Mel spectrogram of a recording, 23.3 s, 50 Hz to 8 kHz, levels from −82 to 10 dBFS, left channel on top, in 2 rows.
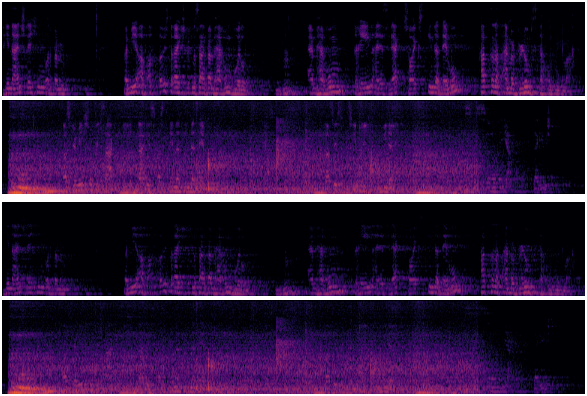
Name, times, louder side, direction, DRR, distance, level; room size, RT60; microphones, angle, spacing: voice 1, 0.0-1.3 1.7-1.8 2.4-5.0 6.1-9.2 9.5-11.4 12.9-15.9 18.0-19.7, left 4 dB, 70° left, 10 dB, 0.6 m, -47 dB
voice 2, 5.5-5.9 16.8-17.1 20.8-21.9 22.3-22.6, left 2 dB, 45° left, 2 dB, 1.2 m, -54 dB
sound 1, 11.8-21.2, left 1 dB, 5° left, 1.0 m, -38 dB
13.5 x 10.0 x 6.6 m, 2.4 s
head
